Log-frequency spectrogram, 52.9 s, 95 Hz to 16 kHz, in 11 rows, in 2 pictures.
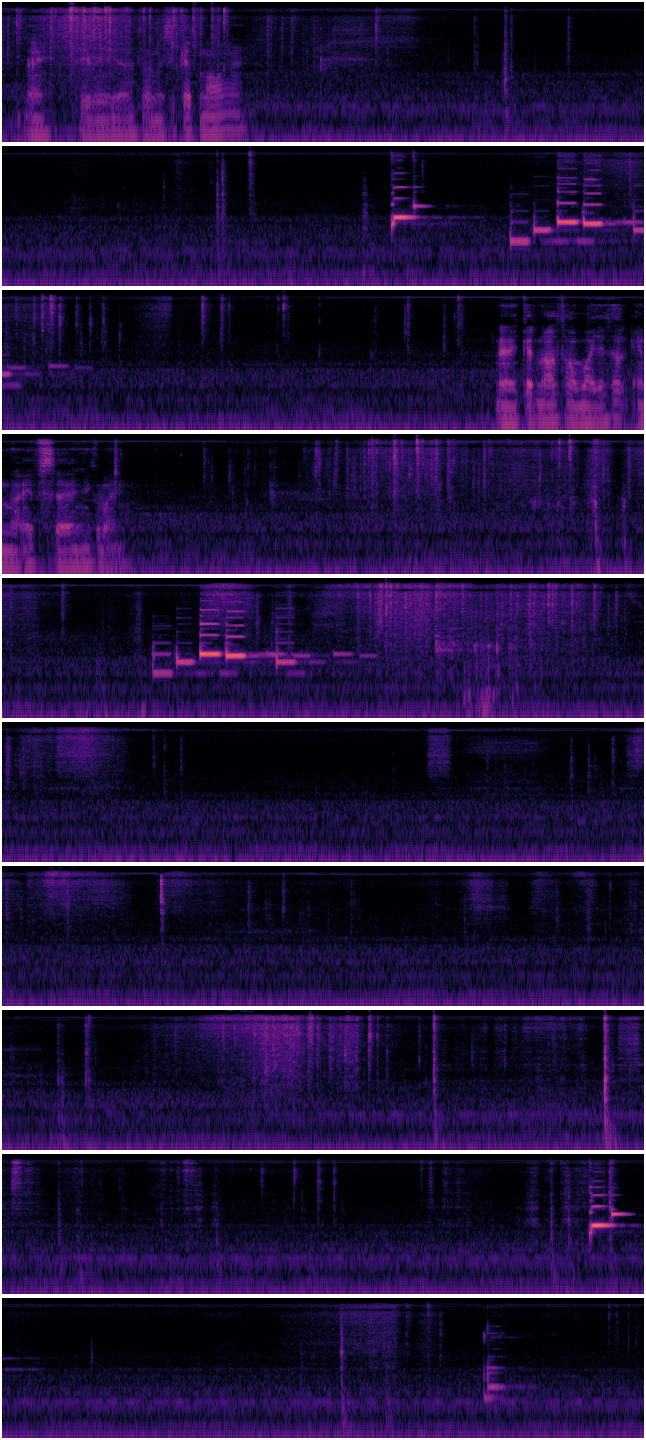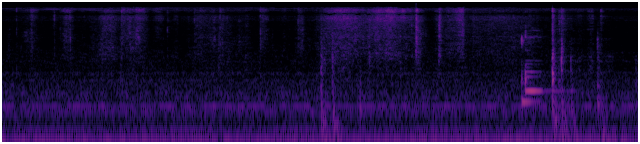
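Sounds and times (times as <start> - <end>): car cabin hum: 0.0 - 52.9
electronic chime tones: 7.8 - 10.1, 20.4 - 22.1
electronic beep: 7.8 - 10.2, 20.4 - 22.1, 43.0 - 43.4.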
